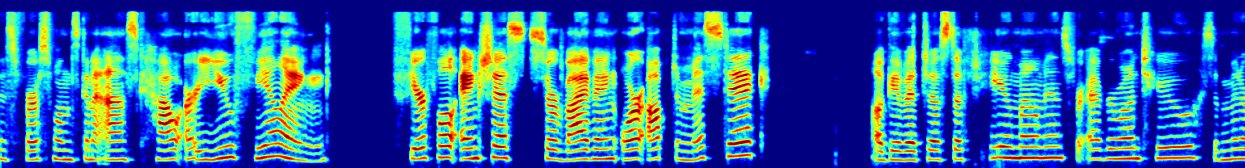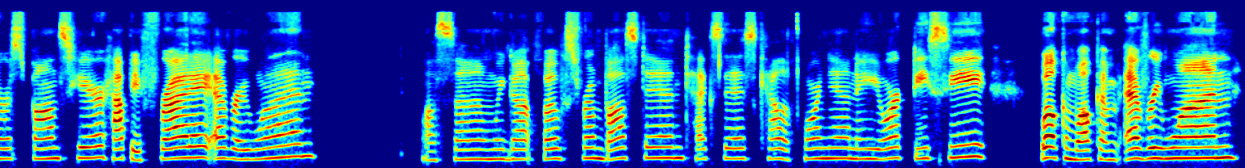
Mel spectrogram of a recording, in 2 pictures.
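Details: Adult woman speaking; normal speech.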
